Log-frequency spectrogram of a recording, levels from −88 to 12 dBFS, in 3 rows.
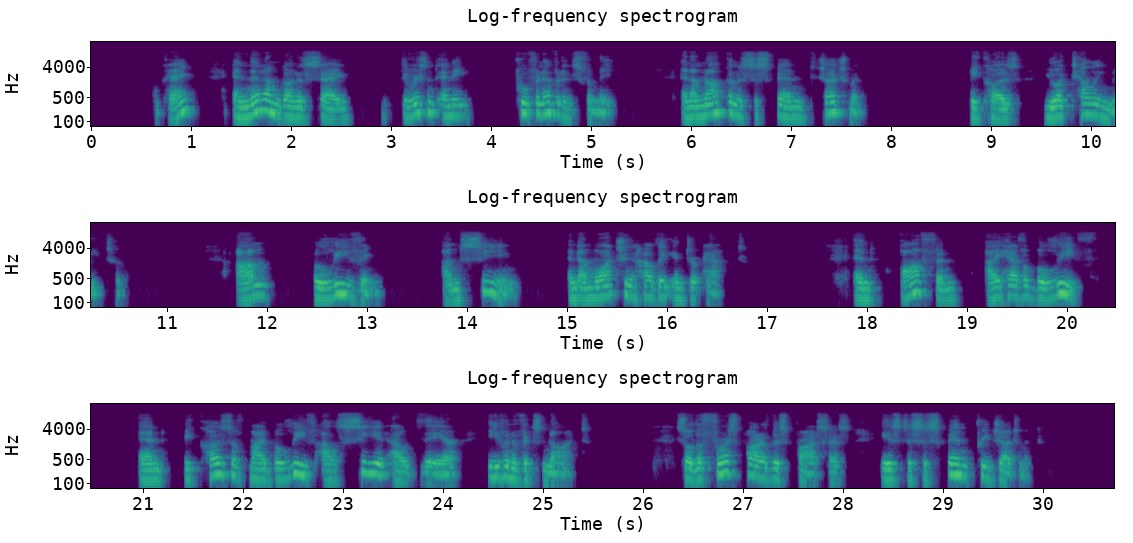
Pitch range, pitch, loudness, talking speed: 130-175 Hz, 140 Hz, -26 LUFS, 135 wpm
